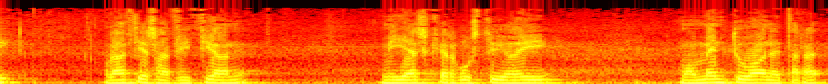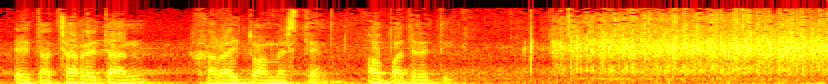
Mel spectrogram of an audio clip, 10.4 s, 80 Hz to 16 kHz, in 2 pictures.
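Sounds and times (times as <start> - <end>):
speech: 0.0 - 1.7, 2.4 - 8.2
crowd applause after a speech at a football club event: 8.4 - 10.3.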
